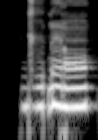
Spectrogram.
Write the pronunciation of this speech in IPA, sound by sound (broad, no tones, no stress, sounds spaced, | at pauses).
ɡʱ i ɓ ẽ ɾ ɔ̃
